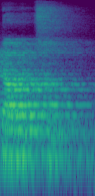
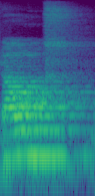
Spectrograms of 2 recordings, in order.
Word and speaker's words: doubt: It's not a doubt. It is a doubt. B is a silent letter.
